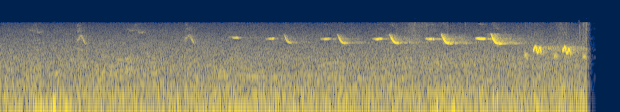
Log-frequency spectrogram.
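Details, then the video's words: Nightingale song from Makui park: repeated down-slurred whistled notes that grow louder and closer together, mixed with thin flat tones, ending in two harsher chirps before stopping abruptly. "صدای بلبل"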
